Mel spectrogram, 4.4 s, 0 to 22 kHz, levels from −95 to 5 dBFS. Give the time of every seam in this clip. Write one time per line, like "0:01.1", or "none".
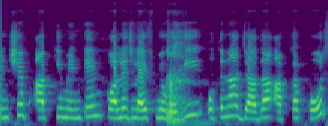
none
